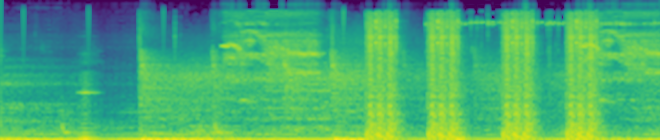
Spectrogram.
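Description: Rapid bursts of gunfire from a SIGNALIS shooting sequence come in several sharp volleys, loud and close, with mechanical clicks and background tones between bursts.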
